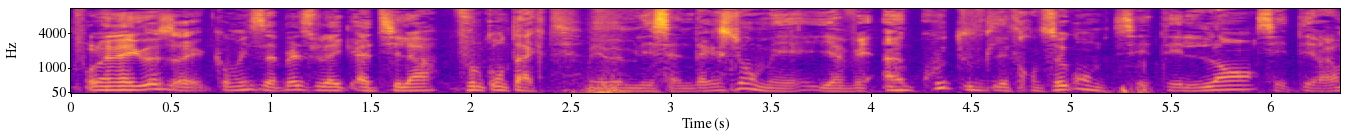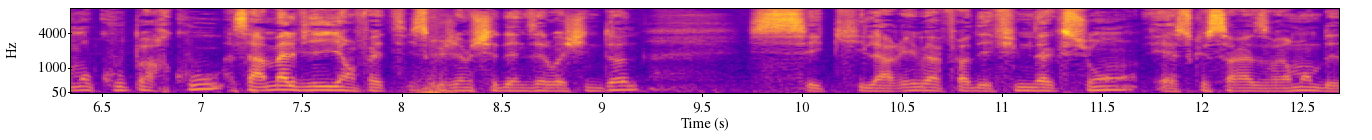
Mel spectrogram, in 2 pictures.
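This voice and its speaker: This man speaks very fast at a medium pitch, with ordinary pitch variation. Noticeable background noise runs behind him. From southern France (Nîmes). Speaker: actor. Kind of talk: interview. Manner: casual, hesitant with repetitions.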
